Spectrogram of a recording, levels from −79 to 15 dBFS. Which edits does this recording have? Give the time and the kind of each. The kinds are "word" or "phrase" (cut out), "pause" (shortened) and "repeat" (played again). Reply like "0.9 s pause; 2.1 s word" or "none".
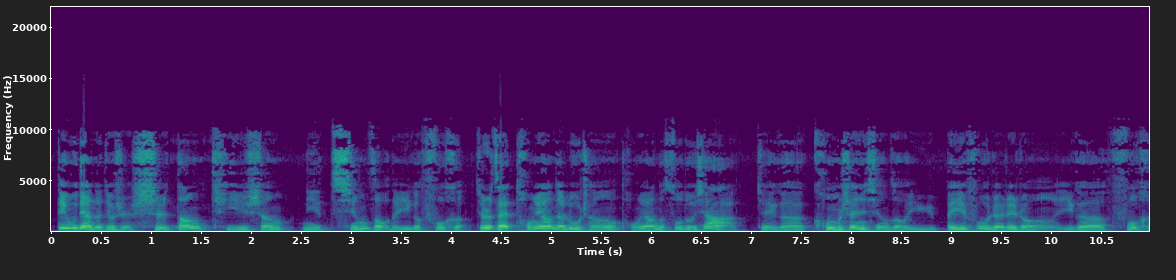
2.4 s pause; 4.2 s pause; 6.9 s pause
